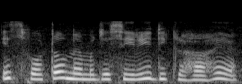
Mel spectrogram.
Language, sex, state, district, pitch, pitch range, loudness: Hindi, female, Arunachal Pradesh, Longding, 240 Hz, 230-270 Hz, -15 LUFS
